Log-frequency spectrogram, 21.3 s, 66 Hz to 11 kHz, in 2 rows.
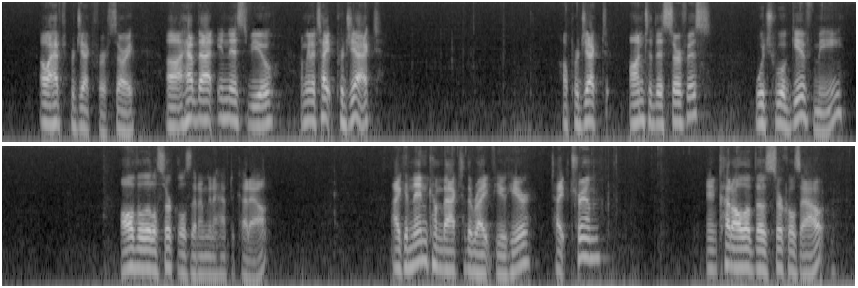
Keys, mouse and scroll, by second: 0.7-1.4 typing, 1.6-2.7 scroll, 4.0-5.8 typing, 6.0 middle click, 7.2 click, 8.2 Return, 10.1 click, 10.3 click, 11.1-12.3 scroll, 16.3 click, 16.5 click, 17.1 middle click, 17.2 middle click, 17.5-18.6 typing, 19.3 click, 19.9 click, 20.3 click.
